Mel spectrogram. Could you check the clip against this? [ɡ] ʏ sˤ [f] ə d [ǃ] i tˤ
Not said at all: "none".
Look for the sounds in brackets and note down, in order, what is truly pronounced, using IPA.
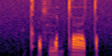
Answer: kʼ, m, tˤ

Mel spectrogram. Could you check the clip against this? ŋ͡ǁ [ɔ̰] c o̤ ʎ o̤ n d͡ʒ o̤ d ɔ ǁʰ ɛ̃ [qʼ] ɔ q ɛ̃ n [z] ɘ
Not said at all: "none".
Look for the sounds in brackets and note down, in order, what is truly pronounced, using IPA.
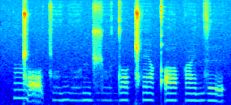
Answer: ɔ̰, qʼ, z

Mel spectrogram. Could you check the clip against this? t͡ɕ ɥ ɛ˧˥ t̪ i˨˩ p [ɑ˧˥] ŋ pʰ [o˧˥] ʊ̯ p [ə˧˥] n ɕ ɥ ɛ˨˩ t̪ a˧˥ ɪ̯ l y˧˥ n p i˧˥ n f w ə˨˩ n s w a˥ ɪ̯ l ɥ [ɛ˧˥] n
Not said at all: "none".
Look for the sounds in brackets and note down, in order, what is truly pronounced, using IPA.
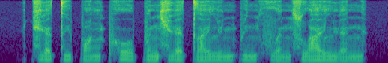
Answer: ɑ˧˥, o˥˩, ə˧˥, ɛ˧˥

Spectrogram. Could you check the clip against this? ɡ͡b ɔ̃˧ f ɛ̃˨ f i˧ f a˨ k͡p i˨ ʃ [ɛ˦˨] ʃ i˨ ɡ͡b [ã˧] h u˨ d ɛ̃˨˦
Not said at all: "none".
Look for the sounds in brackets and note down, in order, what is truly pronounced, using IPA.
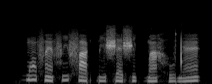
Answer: ɛ˨, ã˨

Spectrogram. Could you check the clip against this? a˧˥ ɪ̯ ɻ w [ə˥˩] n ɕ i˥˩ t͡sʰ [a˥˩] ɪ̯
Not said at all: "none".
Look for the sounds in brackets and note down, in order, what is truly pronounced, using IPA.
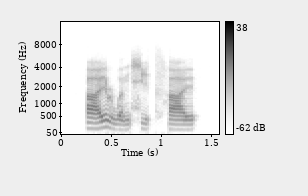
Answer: ə˧˥, a˥

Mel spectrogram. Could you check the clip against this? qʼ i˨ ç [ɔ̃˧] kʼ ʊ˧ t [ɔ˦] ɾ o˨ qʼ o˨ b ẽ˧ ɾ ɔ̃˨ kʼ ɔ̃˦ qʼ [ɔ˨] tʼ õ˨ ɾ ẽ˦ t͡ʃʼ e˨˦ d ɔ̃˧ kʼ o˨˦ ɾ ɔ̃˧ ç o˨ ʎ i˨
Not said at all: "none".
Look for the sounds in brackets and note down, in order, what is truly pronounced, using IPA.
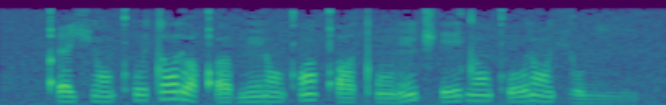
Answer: ɔ̃˨, ɔ˦, ɔ˨

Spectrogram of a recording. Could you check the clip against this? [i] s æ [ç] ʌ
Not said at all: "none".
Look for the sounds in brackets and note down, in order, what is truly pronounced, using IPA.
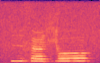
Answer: i, ç

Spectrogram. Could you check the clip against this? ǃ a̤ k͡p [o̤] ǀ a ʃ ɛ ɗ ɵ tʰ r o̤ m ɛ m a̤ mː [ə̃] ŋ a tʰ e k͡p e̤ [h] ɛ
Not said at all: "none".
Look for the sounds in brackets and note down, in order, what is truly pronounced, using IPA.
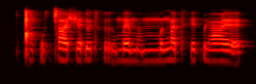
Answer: o̤, ə, ʕ

